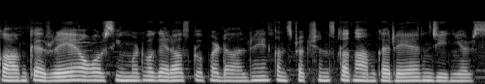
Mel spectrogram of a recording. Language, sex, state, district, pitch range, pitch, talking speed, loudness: Hindi, female, Delhi, New Delhi, 175-190 Hz, 180 Hz, 245 wpm, -18 LUFS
